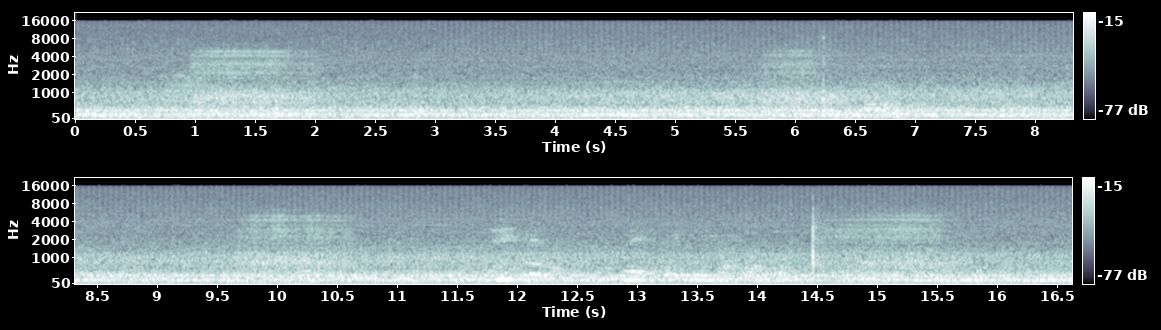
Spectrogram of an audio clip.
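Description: A woman breathes out softly and slowly, now and then.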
